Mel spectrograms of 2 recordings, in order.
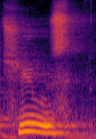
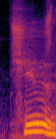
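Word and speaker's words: tschüss: h u s s so the pronunciation is very simple choose choose that means also bye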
